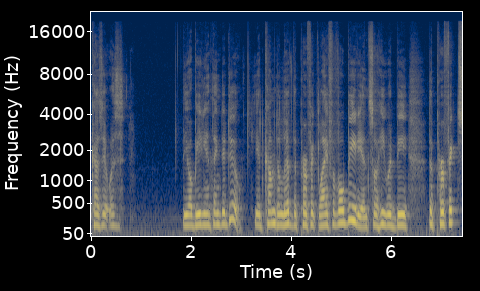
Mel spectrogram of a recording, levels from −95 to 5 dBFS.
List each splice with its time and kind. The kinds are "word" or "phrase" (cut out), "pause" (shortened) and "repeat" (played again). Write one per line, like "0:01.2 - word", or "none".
none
